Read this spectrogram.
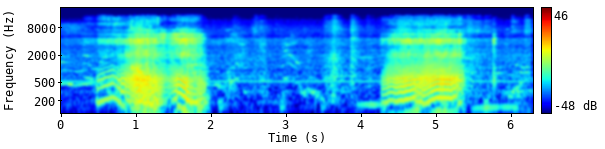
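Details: Two loud, wavering, whistling snores on breathing in, with quiet breaths between; snoring.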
